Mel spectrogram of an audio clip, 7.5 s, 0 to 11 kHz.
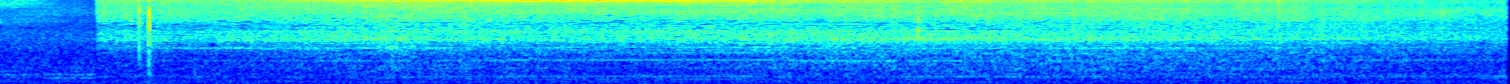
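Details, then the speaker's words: Minitrix US Army class 03.10 steam locomotive (set 11601) motor running: thin piercing high-pitched screech and hiss swells then holds, far too loud for a small model motor despite seller being asked about quietness. "uh piercing screech now I specifically asked the guy you know how loud is this when I bought it because I'm what I was talking to him like you know I'd really like a quiet engine"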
